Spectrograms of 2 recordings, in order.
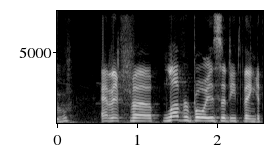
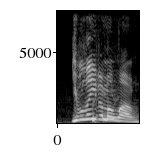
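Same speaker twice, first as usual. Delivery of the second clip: furious character voice, higher pitch; 3 semitones higher than usual. Voicing a character pinning someone against a car: furious in-character threat. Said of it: "she's just pissed as fuck".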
